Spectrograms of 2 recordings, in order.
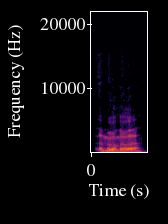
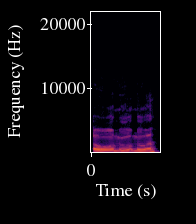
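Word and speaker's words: ʻOumuamua: Yeah, so Oumuamua, I believe it's actually pronounced Oumuamua.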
